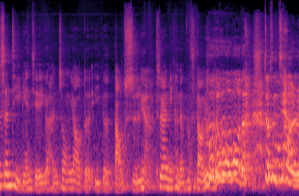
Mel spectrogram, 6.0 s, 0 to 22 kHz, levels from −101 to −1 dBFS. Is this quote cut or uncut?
cut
